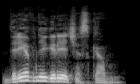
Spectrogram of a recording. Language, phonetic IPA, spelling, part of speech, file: Russian, [ˌdrʲevnʲɪˈɡrʲet͡ɕɪskəm], древнегреческом, adjective / noun, Ru-древнегреческом.ogg
- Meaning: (adjective) prepositional masculine/neuter singular of дрѐвнегре́ческий (drèvnegréčeskij); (noun) prepositional singular of дрѐвнегре́ческий (drèvnegréčeskij)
